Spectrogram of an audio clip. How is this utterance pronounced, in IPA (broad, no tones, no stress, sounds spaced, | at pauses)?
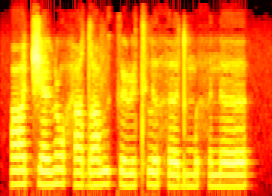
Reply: ɑ t͡ʃ æ ɳ ɔ h æ dˤ ɜ v ɪ k ɜ ɭ ɪ tʰ l ə h ɜ d ʊ m ə h ə n ɜ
